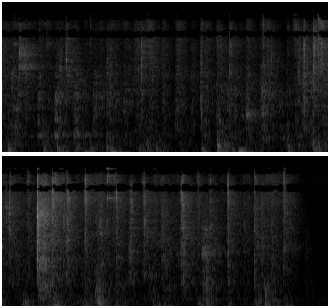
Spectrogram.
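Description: Border collie's toenails clicking irregularly on a hard kitchen floor as it moves about, faint, with a few brief puffs of breath.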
